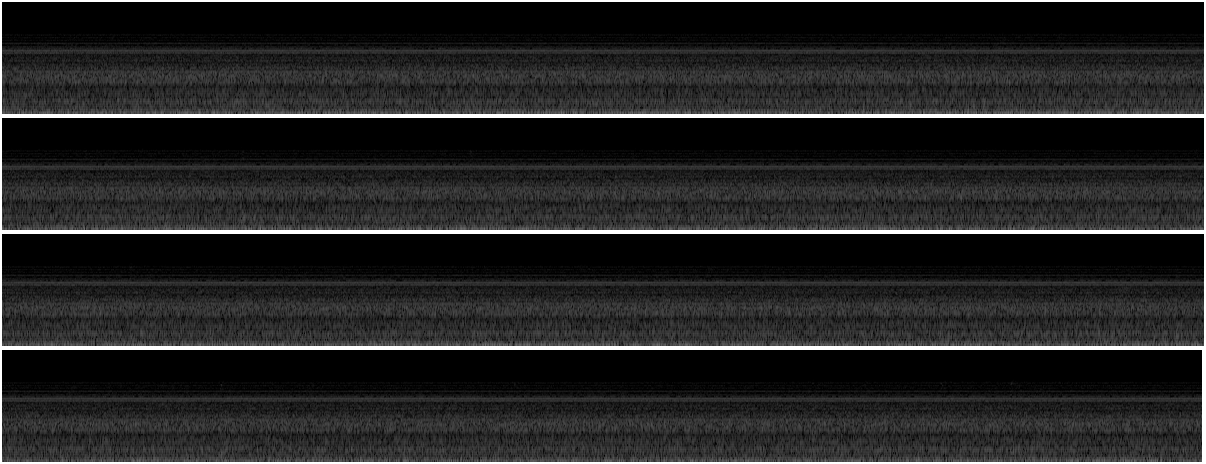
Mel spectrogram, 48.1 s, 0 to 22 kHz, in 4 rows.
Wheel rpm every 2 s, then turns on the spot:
0, 0, 0, 0, 0, 0, 0, 0, 0, 0, 0, 0, 0, 0, 0, 0, 0, 0, 0, 0, 0, 0, 0, 0.
none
